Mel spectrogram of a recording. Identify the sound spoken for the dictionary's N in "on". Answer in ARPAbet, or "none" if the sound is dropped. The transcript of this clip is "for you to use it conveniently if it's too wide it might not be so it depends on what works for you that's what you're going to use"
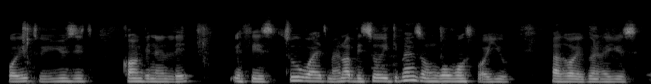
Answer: N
